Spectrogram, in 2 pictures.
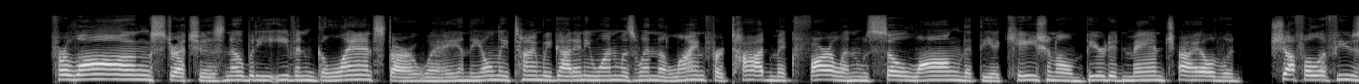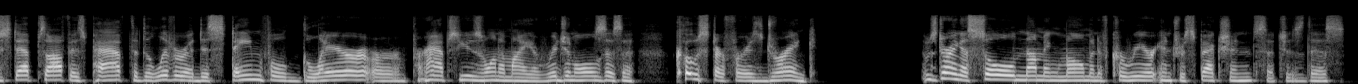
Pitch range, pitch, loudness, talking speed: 170-205 Hz, 190 Hz, -15 LUFS, 155 wpm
